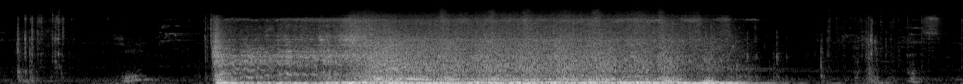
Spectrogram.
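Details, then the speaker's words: Porsche 928 4.7 L K-Jetronic V8 after sitting 20 years: catches and runs roughly about five seconds with a deep uneven rumble, then dies; runs only on starting spray. "so running on it's just on spray still just on spray yeah so we're getting some fuel in there from this"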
